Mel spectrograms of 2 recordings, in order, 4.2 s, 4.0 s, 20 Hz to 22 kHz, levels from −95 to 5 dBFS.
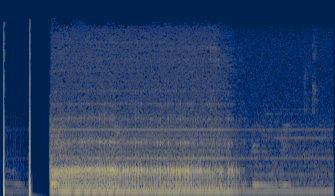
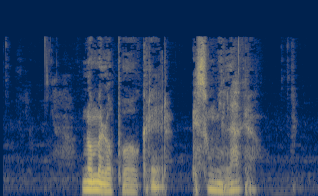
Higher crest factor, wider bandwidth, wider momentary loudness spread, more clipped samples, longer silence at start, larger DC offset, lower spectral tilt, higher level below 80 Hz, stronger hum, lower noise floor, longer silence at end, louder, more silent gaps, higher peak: first, 30 dB vs 22 dB; first, 15 kHz vs 11.5 kHz; first, 20 LU vs 16 LU; neither; second, 0.35 s vs 1.05 s; neither; first, -7 dB/octave vs -4 dB/octave; about the same, -48 dBFS vs -46 dBFS; neither; second, -50 dBFS vs -62 dBFS; second, 0 s vs 0.8 s; second, -32 LUFS vs -23 LUFS; first, 0.57-0.61 s vs none; about the same, -2 dBFS vs -2 dBFS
